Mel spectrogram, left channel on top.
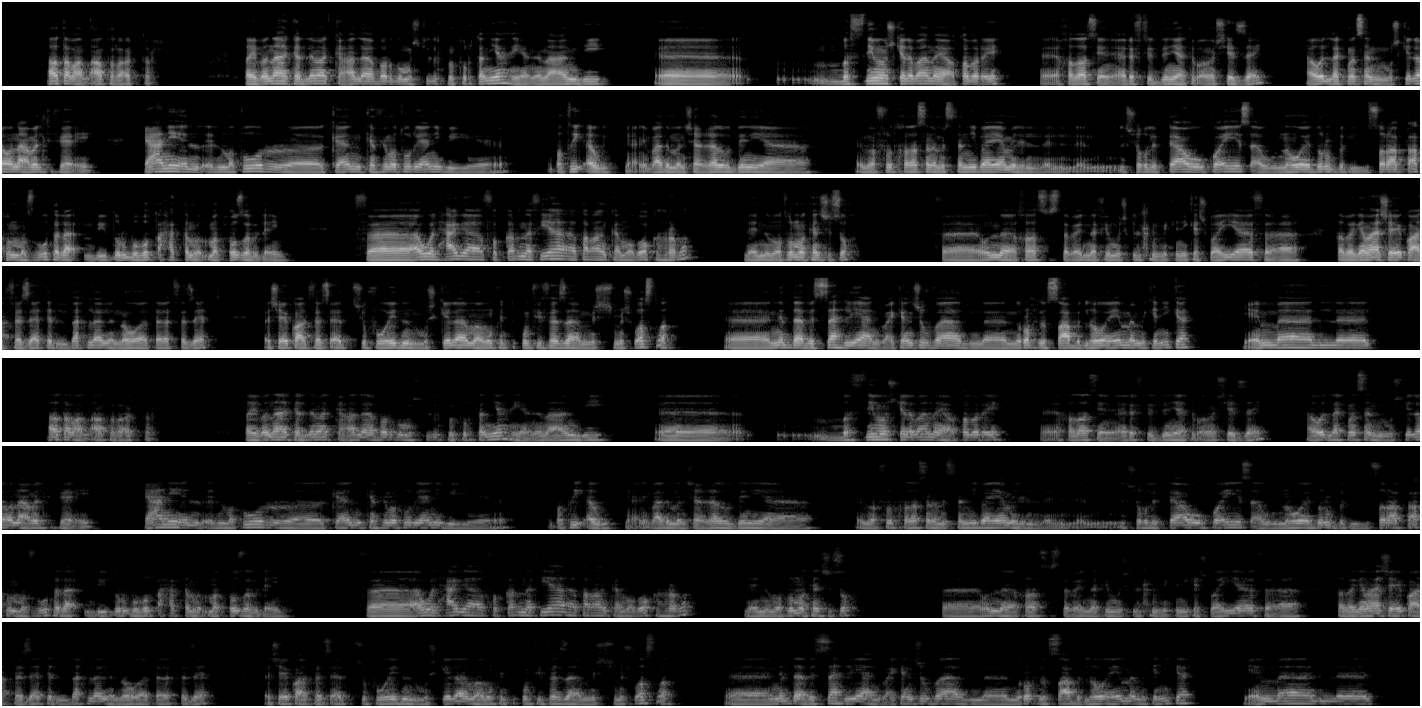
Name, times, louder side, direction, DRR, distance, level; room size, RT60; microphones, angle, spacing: voice 1, 0.5-1.5 2.4-6.1 6.5-7.4 7.7-10.0 10.4-12.6 13.0-15.1 15.6-19.2 19.7-22.3 22.7-31.2 32.0-35.3 35.8-36.9 37.8-41.3 41.7-44.6 45.2-49.3 49.8-54.4 55.0-56.2, left 6 dB, 65° left, 0.3 m, -30 dB
4.3 x 2.5 x 3.3 m
head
